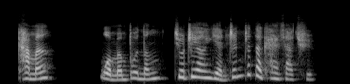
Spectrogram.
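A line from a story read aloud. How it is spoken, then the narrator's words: Angry. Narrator (Chinese): 卡门愤怒地说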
